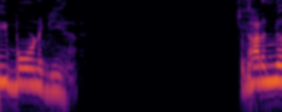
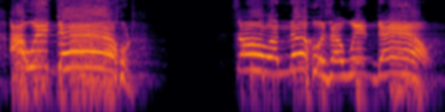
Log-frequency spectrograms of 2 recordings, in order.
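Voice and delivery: much higher, loud, slow, overcome shout; emotional outburst; 10 semitones higher, 13 dB louder, much slower than usual. Real, not acted. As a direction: cry it out overwhelmed with emotion. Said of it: "So now I'm getting all emotional".

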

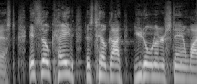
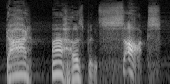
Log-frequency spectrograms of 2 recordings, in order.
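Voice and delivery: voiced prayer; 4 semitones higher, much slower than usual. Voicing a congregant's prayer.

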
